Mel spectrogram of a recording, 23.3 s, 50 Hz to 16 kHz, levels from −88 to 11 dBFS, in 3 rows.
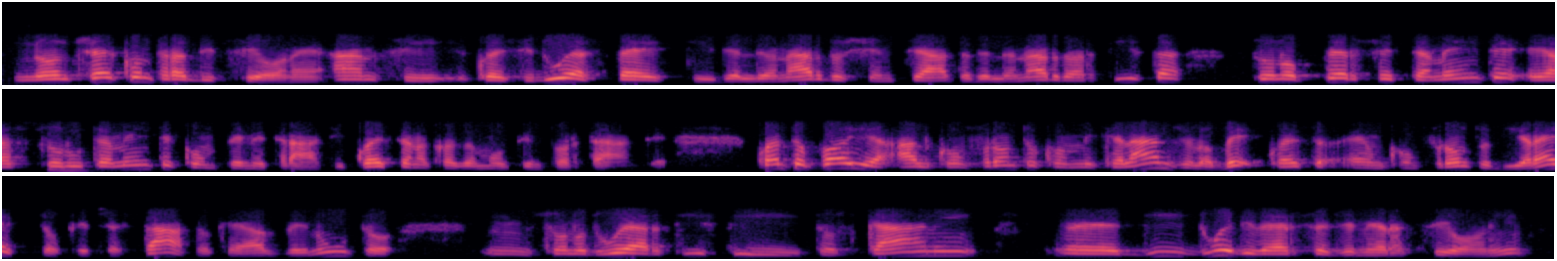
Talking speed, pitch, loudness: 130 wpm, 220 Hz, -27 LUFS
